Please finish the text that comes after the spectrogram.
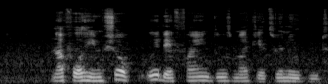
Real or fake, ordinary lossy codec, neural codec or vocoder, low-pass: real; none; none; 14.4 kHz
